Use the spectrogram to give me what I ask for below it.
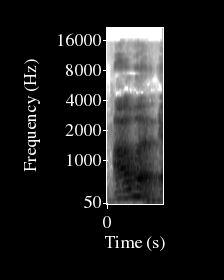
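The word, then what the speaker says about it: hour: जाता है जैसे एन आवर एच ओ यू आर एन आवर एक घंटा आवर में एच साइलेंट है यहां पर इसका उच्चारण नहीं किया जाता है इसलिए यहां पर एन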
